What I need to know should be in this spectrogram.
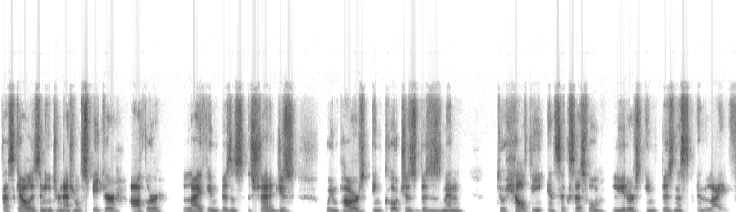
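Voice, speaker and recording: A man's voice: medium pitch, normal speed, sharp tone. A man hosting a podcast interview, conversational, with many fillers and repeated words. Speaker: podcast host.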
